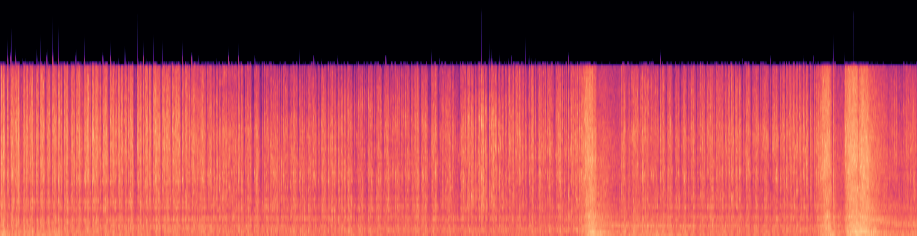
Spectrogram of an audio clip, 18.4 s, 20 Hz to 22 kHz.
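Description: Hennessy Venom F5 Roadster's twin-turbo V8 just fired up and idling, with a throttle blip about twelve seconds in and two more close together near the end, the last the loudest.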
